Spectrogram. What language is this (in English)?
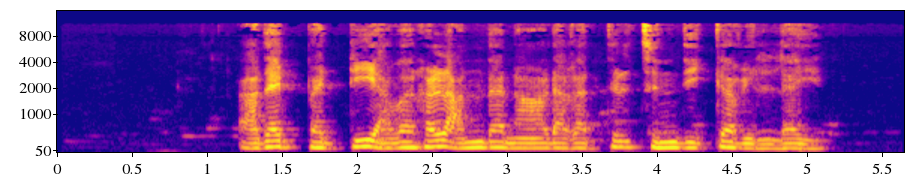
Tamil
